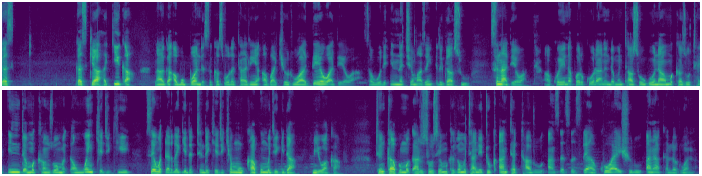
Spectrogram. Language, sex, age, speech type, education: Hausa, male, 30-45, spontaneous, tertiary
